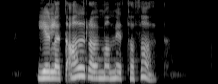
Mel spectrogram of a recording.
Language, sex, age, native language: Icelandic, female, 40-49, Icelandic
